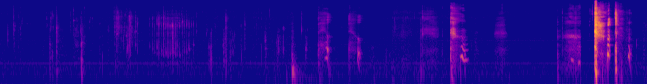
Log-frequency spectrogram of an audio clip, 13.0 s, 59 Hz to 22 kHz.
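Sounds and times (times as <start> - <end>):
faint mouth noises: 1.0 - 4.8
dry harsh coughs from a very dry throat: 11.9 - 12.5.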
